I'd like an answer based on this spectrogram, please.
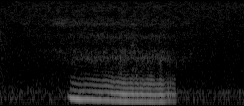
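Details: Pet cat snoring in its sleep, one clear tonal snore nearly a second long, a smooth low hum with overtones that slides gently downward before stopping abruptly.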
